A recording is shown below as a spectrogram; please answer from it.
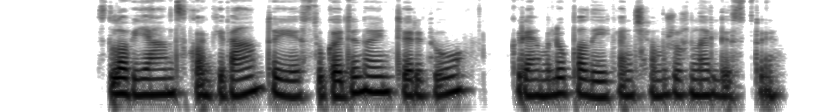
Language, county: Lithuanian, Klaipėda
